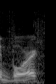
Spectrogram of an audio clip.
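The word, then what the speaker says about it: BOTRK: We all say Bork. The T is silent.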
